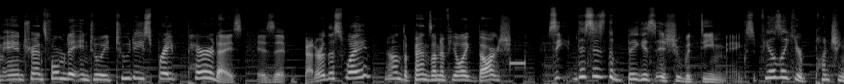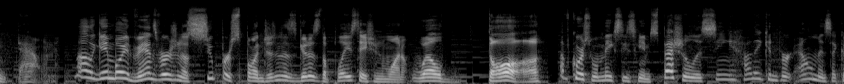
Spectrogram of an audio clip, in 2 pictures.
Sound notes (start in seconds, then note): 5.0 beep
